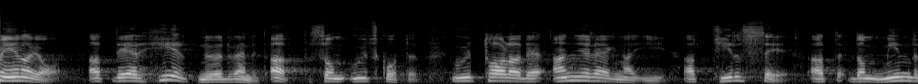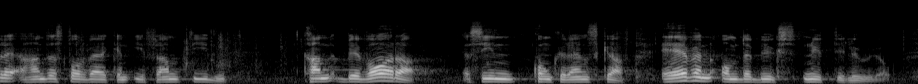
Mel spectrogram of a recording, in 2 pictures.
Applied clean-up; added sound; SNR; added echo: none; none; none; none.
